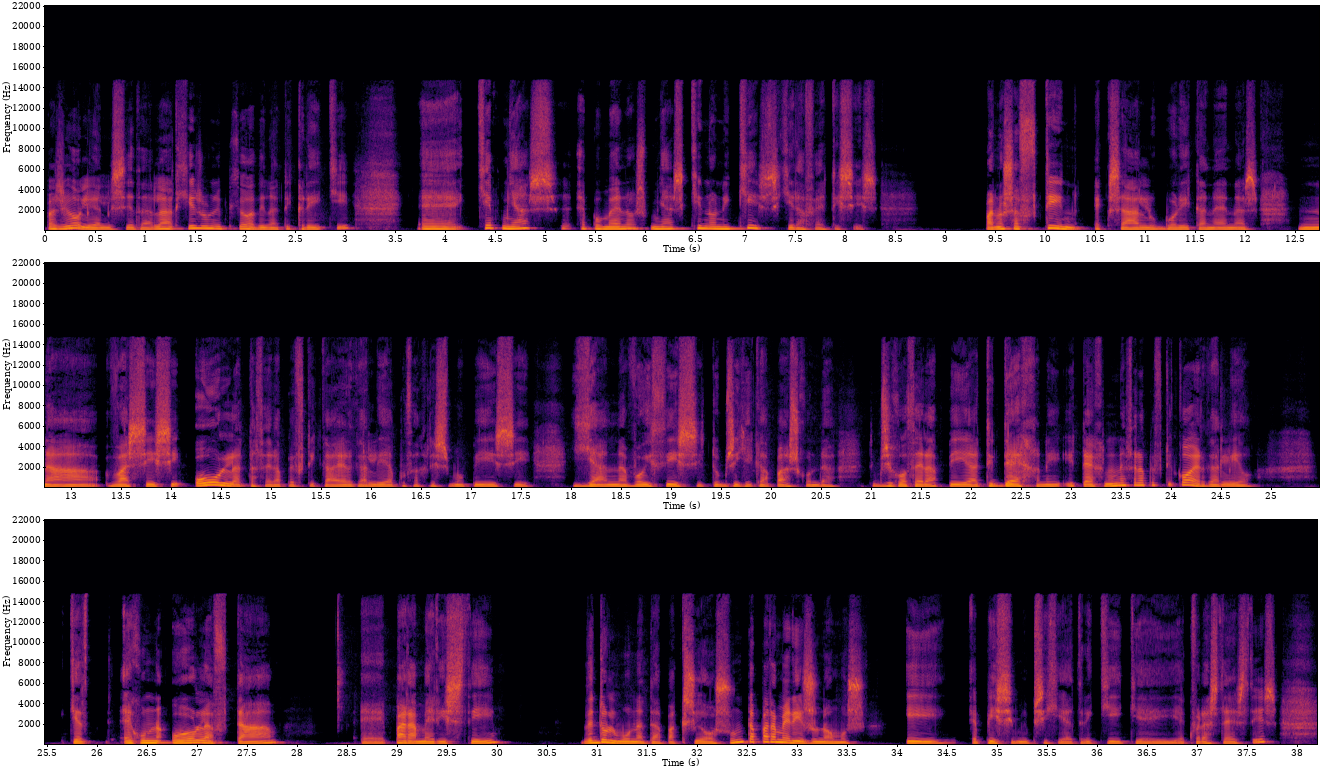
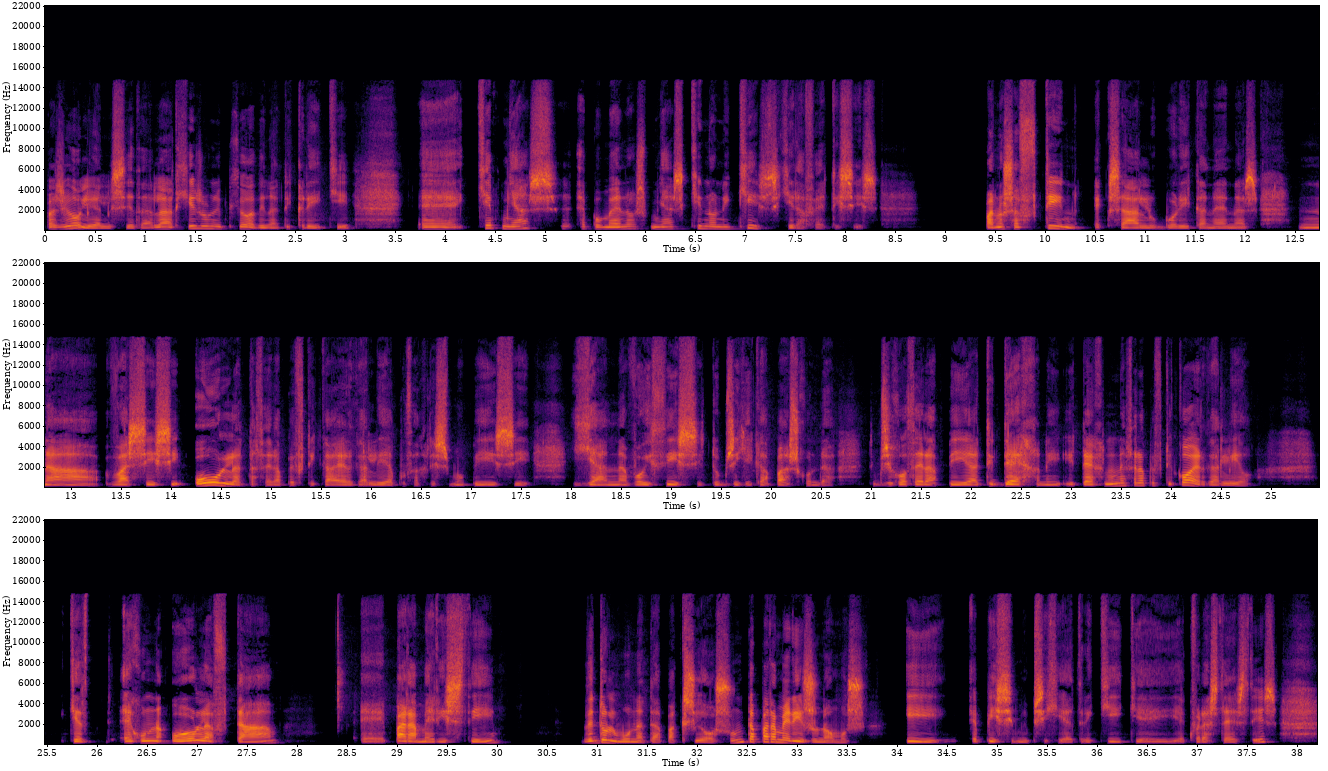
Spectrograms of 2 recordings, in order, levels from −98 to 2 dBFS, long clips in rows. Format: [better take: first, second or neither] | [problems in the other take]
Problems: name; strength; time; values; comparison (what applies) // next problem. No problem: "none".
first | thin; very; fading below 350 Hz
